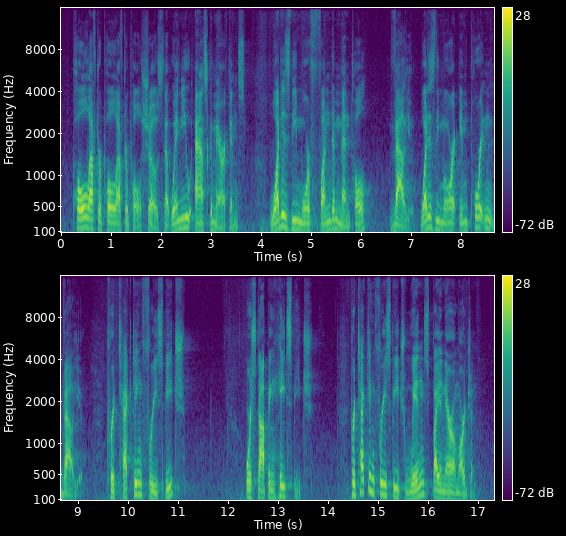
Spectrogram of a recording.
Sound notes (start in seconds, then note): none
